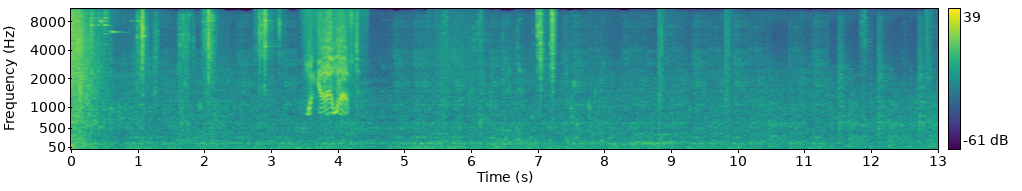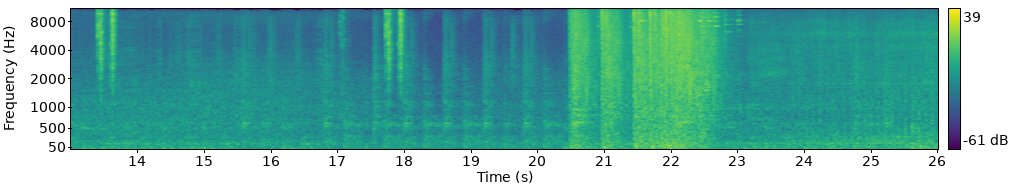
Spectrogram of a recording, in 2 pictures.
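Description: Footsteps clank on metal grating.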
